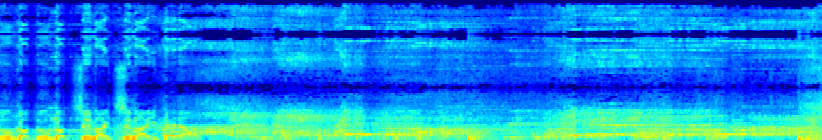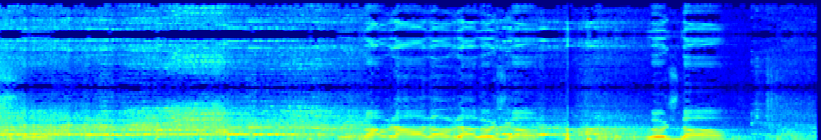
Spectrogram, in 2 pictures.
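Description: Children talk and shout loudly in a large echoing hall.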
